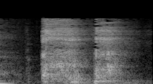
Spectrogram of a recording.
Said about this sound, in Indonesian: Gak apa-apa, ada batuk, biar aja, iya, selain, ya.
